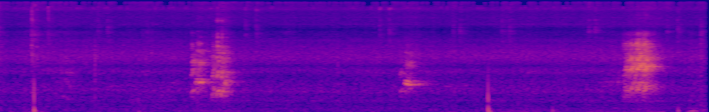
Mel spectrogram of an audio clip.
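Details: Caged female superb parrot playing on a Sunday morning after coming off her nest. Scattered raspy squawks of varying strength come roughly every two seconds, with a few sharp knocks and clicks between them indoors.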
